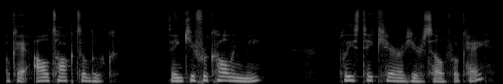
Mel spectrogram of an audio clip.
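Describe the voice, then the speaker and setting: A caring woman in an audio story, acted by a female narrator, calm and reassuring. Her voice sits low and steady, recorded very dry. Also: normal speed, breathy edge, no echo. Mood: calm concern. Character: steady, caring woman calming someone over the phone.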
